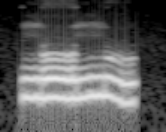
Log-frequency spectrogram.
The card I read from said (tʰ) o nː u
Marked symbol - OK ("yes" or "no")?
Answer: no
